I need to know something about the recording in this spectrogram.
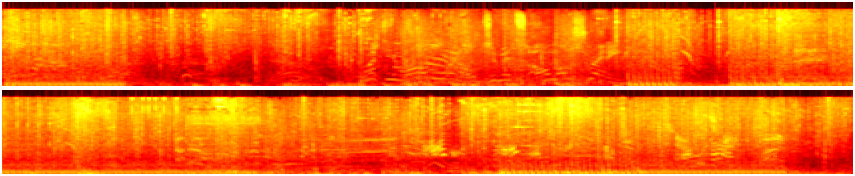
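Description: Heavy guns fire in rapid, rattling bursts.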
